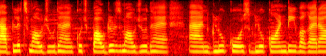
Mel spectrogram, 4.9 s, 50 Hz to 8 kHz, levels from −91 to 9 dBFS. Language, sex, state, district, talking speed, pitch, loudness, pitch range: Hindi, female, Haryana, Charkhi Dadri, 145 wpm, 230 Hz, -20 LUFS, 225-240 Hz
